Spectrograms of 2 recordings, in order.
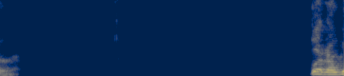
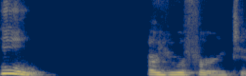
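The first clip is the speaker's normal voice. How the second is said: stern, loud delivery. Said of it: "asked the question very sternly".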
